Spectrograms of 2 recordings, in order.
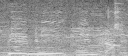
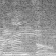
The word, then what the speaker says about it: pimienta: Pimienta. Because it's P-I-M-I. And I was saying pimento, like pimento, but it's pepper, like salt and pepper, you know?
